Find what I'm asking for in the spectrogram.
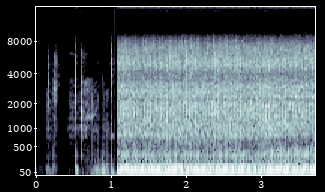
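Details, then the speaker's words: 1998 Honda Superhawk (Firestorm) that kept locking up, after carbs cleaned and fed from an IV fuel bottle: after a few clunks and long cranking it catches and settles into steady, even idle with smooth low beat; sounds healthy, still cold. "it took a little cranking but it's running it wouldn't do this before so this is definitely a good sign sounds good sounds healthy"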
